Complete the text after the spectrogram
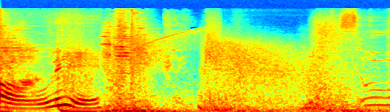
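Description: A sword swooshes through the air.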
